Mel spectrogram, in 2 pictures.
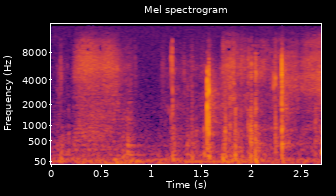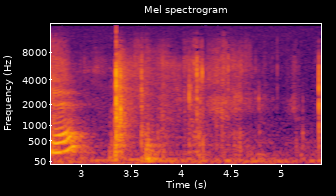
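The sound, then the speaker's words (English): Paper handling: crisp rustles and sharp creasing snaps as a sheet of paper is folded and folded again to try to make it stand balanced, with a brief murmured voice partway through. “Okay, I'm going to fold it. I'm going to fold it again.”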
